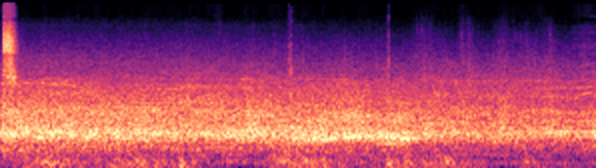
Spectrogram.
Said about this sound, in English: The crowd loving this matchup, chants of fight forever, suing in throughout this arena.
